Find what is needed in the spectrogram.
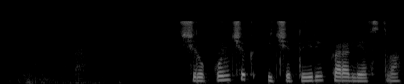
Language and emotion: Russian, neutral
